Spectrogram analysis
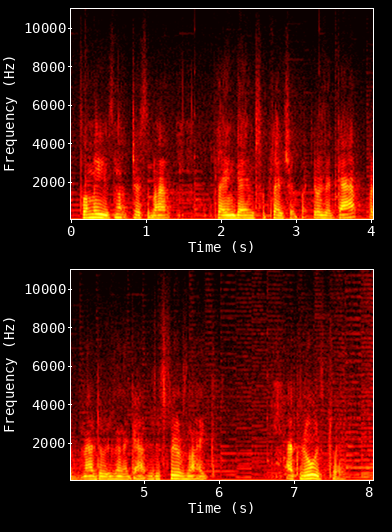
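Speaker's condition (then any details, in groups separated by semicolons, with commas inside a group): Spinal muscular atrophy; uses voice commands for games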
